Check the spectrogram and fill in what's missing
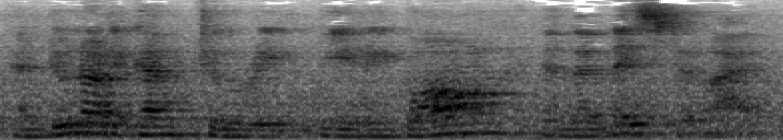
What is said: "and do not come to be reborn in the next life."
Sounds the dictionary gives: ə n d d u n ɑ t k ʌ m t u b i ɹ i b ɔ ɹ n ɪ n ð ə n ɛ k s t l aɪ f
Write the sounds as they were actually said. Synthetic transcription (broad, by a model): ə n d d u n ɑ t k ʌ m t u b i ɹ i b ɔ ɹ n ɪ n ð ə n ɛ s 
